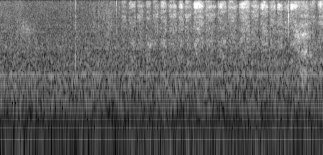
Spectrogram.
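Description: Faint scratching of a stylus rubbing on a pen tablet as a drawing is erased, over a thin steady hum.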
